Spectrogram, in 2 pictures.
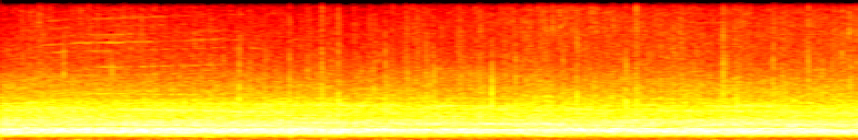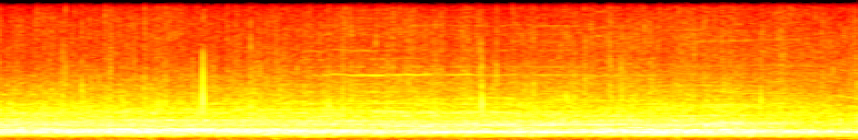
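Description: A studio audience cheering, screaming and clapping, a dense crowd of voices that holds steady and loud throughout.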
